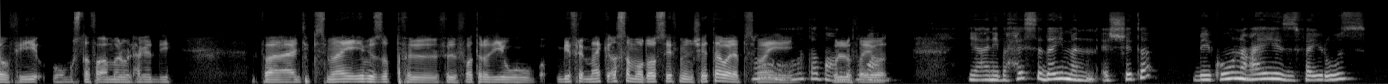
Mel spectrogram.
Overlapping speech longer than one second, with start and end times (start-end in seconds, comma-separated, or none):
7.5-8.9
